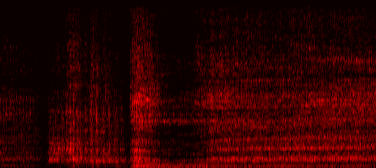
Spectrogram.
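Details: Tiger giving a deep, rough roar: a short grumble, a brief break, then a loud, sustained, throaty blast that holds steady for more than two seconds with strong low tones.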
